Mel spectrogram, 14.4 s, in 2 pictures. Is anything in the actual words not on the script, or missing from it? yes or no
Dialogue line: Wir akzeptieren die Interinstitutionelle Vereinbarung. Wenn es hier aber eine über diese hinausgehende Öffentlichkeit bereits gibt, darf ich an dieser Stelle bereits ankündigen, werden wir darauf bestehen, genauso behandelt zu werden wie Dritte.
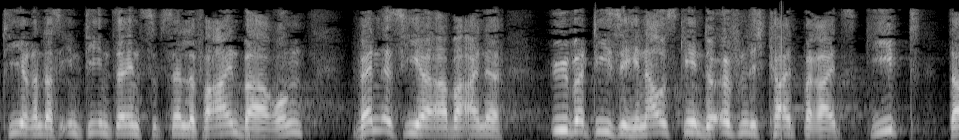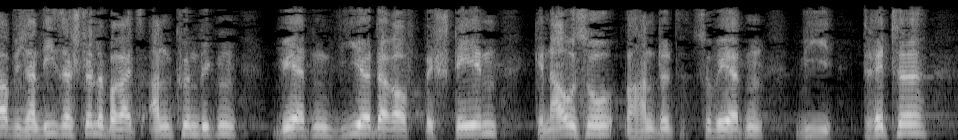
no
